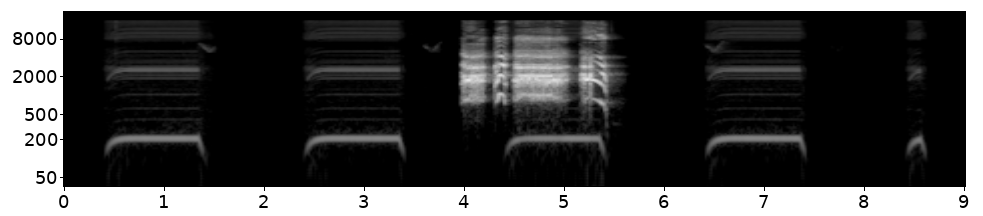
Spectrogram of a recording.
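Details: Red junglefowl crow amid wild junglefowl trapping, 22 December 2021: steady, hum-like tones about a second long repeat every two seconds, and between them one loud rasping four-part crow with a falling finish.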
